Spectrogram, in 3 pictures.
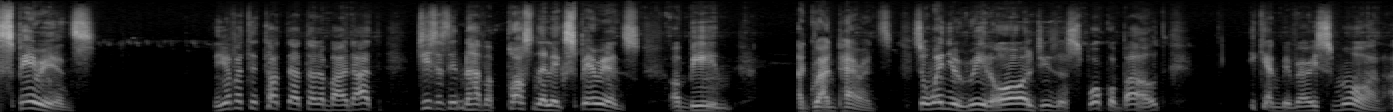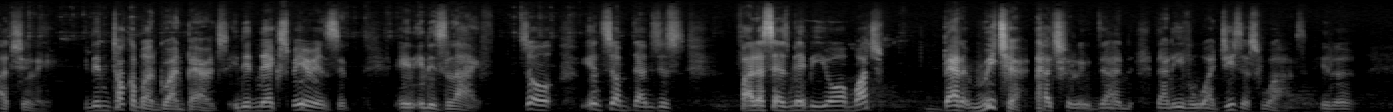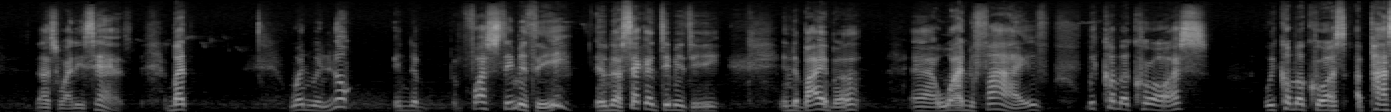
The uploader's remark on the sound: Audio from a sermon in Watford Peace Garden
